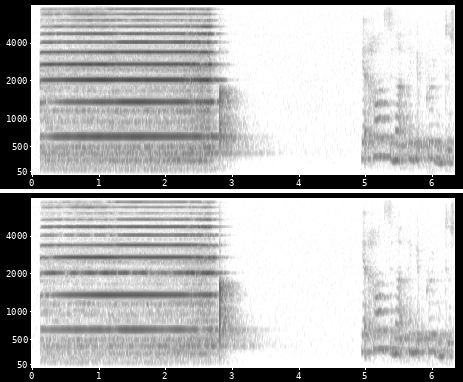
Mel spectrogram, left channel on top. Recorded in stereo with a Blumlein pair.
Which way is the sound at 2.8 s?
25° right.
